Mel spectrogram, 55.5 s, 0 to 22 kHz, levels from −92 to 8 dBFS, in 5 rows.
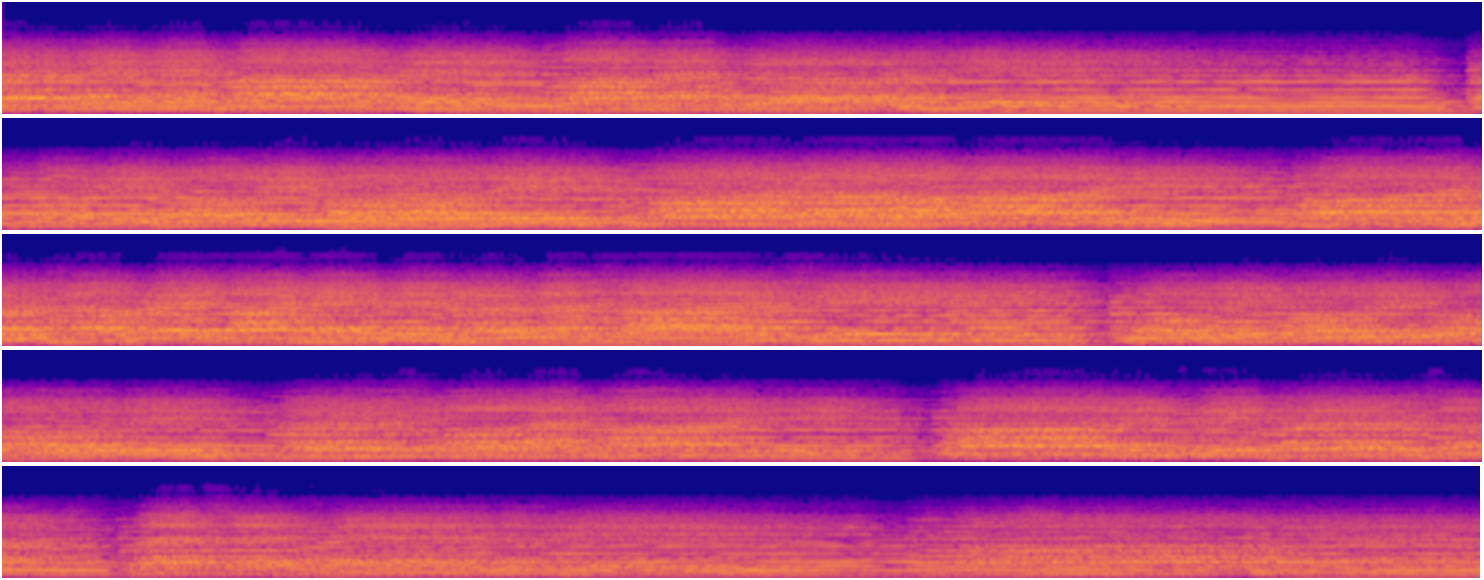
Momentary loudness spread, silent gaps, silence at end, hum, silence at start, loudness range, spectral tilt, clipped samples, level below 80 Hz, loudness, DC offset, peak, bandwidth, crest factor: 7 LU; none; 0 s; none; 0 s; 5 LU; -6.5 dB/octave; under 0.1%; -42 dBFS; -16 LUFS; under 0.1%; -4 dBFS; 7.6 kHz; 12 dB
